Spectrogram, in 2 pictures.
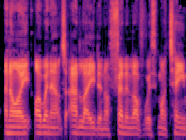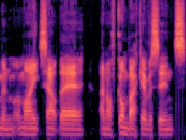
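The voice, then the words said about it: Australian-sounding accent. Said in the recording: “So I went to Australia, hence this accent.”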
